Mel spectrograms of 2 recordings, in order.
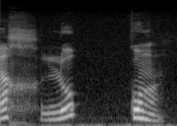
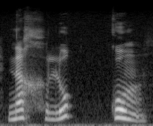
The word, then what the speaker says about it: نخلقکم: یعنی که این رو چگونه تلفظ میکنیم؟ نخلقکم، لق، وقتی که میگویم لق که میگویم باید که صفتی استعلا پس از لام بیاید و بعد ما وقتی که کم میگویم باید که با کاف تلفظ کنیم. نخلقکم، نخلقکم. کمی زبان و بالا می رود پس از لام، پس از تلفظ کردن لام، تا اینکه ما صفتی استعلای قاف رو تلفظ کنیم و بعد میگذاریم به حرفی کاف.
